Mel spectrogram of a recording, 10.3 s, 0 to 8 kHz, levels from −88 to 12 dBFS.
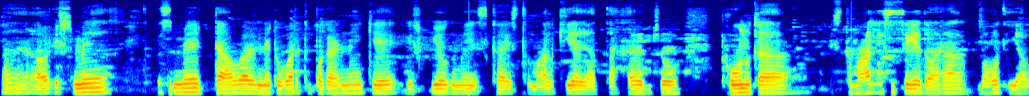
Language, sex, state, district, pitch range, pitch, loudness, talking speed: Hindi, male, Uttar Pradesh, Hamirpur, 115-125 Hz, 120 Hz, -18 LUFS, 145 wpm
